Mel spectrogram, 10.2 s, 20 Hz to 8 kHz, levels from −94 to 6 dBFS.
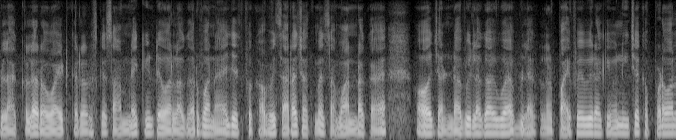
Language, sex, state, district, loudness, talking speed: Hindi, male, Jharkhand, Sahebganj, -22 LUFS, 205 wpm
